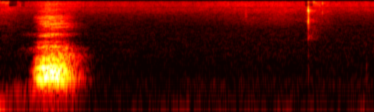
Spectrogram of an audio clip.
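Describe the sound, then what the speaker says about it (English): A small female puppy gives a single short, sharp yap close by, followed by silence and a faint click. "Now I got to go take care of that puppy dog. She's a yapping, as you can tell."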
